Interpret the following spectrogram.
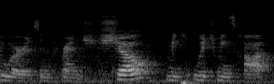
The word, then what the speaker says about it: chaud: Chaud, which means hot. It's spelled D. C-H-A-U-D. But I didn't know you don't pronounce that.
